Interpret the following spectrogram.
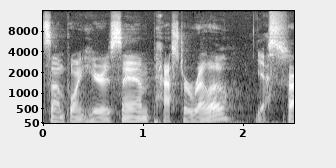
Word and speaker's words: Pastorello: joining us at some point here is sam pastorello yes all right cool i'm glad that i pronounced it right um before we really dive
